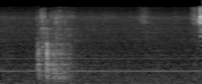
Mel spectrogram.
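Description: A brief clunk and scrape of metal being handled, a steel square against a steel-tube frame, about half a second in, over a faint steady hum.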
